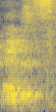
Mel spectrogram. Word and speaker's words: Ennis: Dude, Ennis. it's literally tennis without the T. Yeah. Or Dennis without the D.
